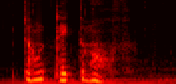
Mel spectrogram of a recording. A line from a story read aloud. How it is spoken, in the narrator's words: I cried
